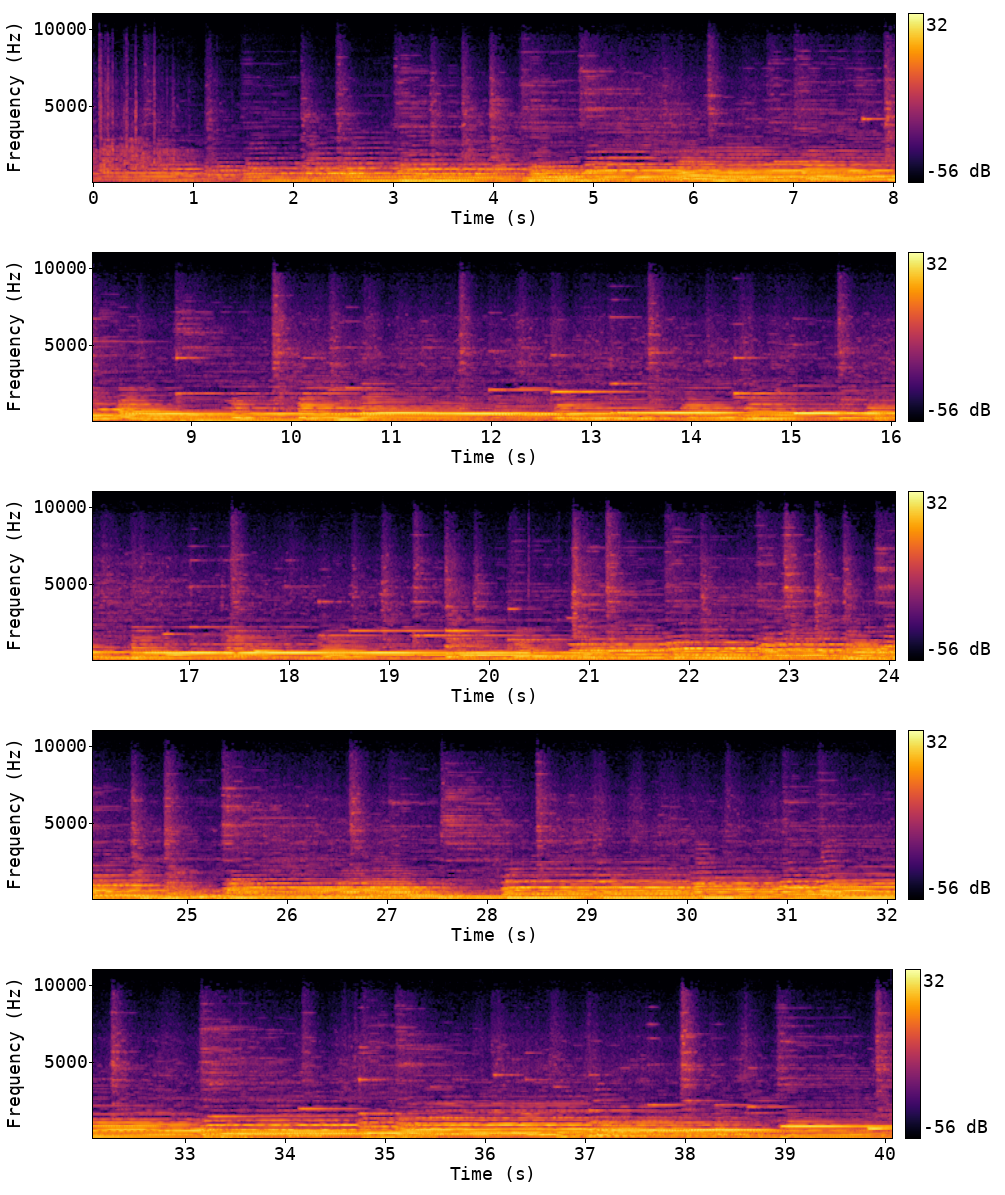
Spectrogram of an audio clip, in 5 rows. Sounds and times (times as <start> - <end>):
Bass drum: 0.0 - 12.0, 16.0 - 36.1
Drum kit: 0.0 - 40.0.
